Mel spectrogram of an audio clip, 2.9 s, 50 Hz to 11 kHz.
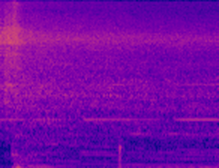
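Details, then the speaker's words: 2007 Chrysler PT Cruiser, 2.4 L non-turbo DOHC, which previously shook at idle (cylinder 3 misfire code). Started after a motor mount adjustment: low, steady idle, then in gear with no shaking. Much smoother, right where it should be. "holy smooth before you used to just feel this door shaking put it in gear holy smooth that's that's right where it should be way better"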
